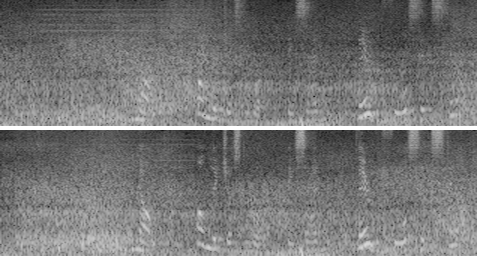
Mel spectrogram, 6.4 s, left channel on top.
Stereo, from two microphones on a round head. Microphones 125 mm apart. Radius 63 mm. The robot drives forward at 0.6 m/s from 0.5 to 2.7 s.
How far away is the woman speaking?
About 2 m.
